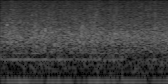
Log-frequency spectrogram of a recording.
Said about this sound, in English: Eddies and currents spin across the surface of the river ooze as it glides along past buildings and bridges, parks and moored boats.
